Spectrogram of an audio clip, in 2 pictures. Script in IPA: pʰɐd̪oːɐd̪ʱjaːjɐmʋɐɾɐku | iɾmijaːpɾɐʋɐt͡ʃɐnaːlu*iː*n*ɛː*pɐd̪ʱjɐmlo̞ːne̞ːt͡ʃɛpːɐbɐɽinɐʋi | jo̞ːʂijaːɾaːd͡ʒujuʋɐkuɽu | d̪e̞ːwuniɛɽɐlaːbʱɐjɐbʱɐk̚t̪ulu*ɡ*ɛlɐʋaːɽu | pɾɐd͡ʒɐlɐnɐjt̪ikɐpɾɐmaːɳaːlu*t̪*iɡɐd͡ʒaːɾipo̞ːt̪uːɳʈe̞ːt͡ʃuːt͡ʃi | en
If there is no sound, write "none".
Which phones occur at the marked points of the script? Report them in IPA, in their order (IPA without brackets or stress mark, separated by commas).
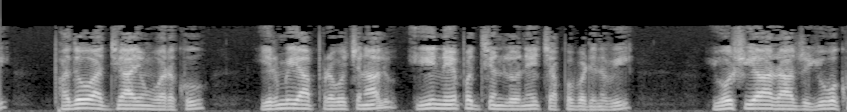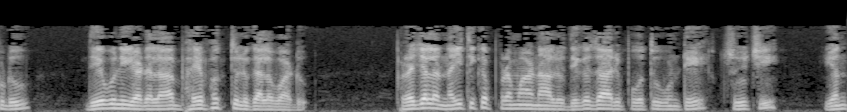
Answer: iː, ɛː, ɡ, d̪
